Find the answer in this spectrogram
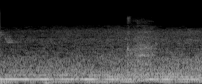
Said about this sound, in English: Is that an airplane? No, it's a truck.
